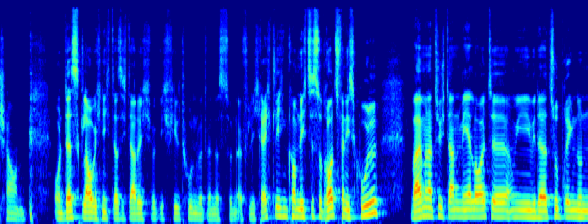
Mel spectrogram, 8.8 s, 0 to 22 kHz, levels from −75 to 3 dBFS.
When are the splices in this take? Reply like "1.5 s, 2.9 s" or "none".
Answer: none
